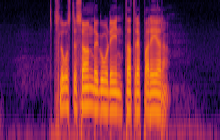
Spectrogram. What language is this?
Swedish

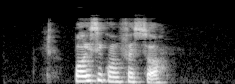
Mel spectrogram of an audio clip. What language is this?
Italian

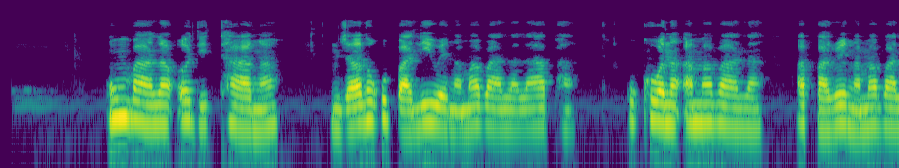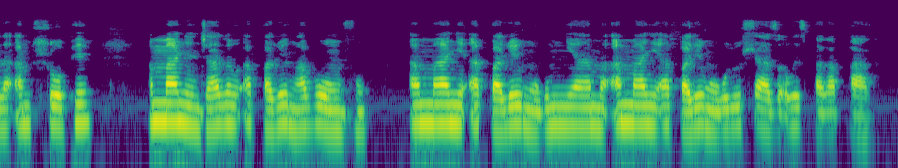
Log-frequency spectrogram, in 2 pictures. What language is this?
North Ndebele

